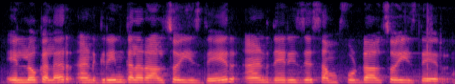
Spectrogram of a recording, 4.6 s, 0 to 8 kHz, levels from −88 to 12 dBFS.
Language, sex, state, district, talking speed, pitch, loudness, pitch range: English, female, Chandigarh, Chandigarh, 225 wpm, 215 Hz, -15 LUFS, 210-225 Hz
